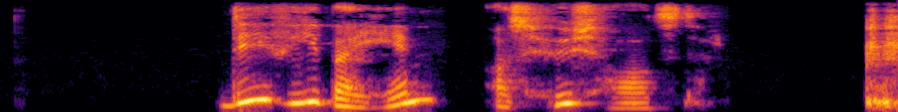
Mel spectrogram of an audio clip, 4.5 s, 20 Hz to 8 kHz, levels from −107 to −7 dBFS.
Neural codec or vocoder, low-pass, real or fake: none; 7.2 kHz; real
